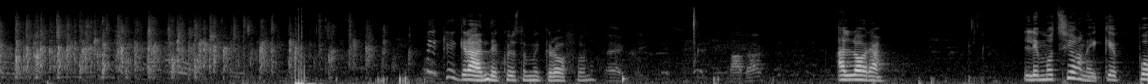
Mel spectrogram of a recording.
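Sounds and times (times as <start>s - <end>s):
audience applause: 0.0s - 4.2s
speech: 4.5s - 6.0s, 7.4s - 7.8s, 8.4s - 9.0s, 10.2s - 11.4s.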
